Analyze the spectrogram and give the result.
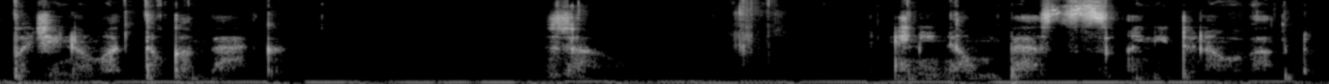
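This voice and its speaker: A woman playing a chatty, suspicious, inept vampire slayer in a softly whispered ASMR roleplay, recorded close on a binaural microphone. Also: measured pace, natural voice. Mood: chatty, curious. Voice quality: soft, breathy whisper. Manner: rambling, confiding, questioning.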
